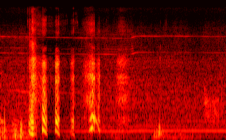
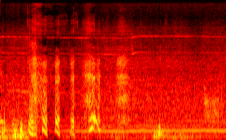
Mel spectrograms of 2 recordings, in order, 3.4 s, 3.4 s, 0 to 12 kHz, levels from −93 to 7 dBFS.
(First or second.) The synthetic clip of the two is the second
